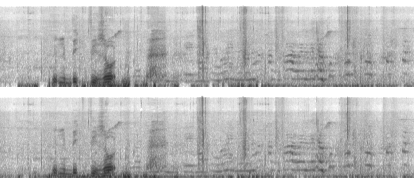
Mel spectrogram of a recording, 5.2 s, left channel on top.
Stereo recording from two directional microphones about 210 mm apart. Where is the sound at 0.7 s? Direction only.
25° left (ahead or behind).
